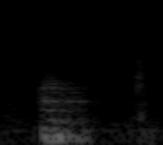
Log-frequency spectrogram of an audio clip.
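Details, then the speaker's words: Dog cough from a dog recovering from an illness, now shorter and only occasional, after earlier nights of hacking: a single muffled, low, barking cough from another part of the room. "did you hear that that was a bandit cough it's not as such a long cough now it's just this random every so often heaps better"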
